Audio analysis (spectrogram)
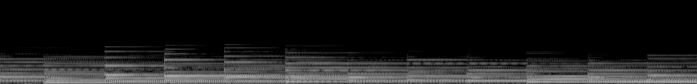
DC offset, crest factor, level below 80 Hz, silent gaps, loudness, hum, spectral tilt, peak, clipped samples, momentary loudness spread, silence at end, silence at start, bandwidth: under 0.1%; 14 dB; -58 dBFS; none; -30 LUFS; none; -13 dB/octave; -16 dBFS; under 0.1%; 5 LU; 0 s; 0 s; 2.6 kHz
